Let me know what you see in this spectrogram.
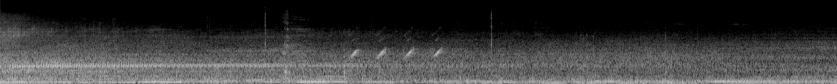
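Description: Distant car and motorcycle engines idling and rumbling over outdoor roadside noise. A steady high tone runs for the first three seconds or so, then four quick rising chirps follow.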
